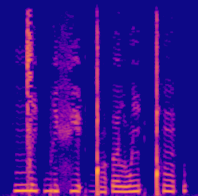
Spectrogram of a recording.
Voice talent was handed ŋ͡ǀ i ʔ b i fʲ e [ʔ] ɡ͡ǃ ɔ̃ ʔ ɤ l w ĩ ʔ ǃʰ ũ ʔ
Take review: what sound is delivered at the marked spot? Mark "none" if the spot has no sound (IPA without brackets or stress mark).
ʔ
